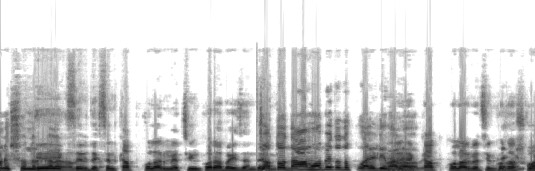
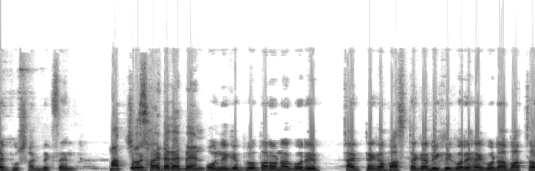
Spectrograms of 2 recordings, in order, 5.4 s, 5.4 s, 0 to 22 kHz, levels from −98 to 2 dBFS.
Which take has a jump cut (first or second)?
first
